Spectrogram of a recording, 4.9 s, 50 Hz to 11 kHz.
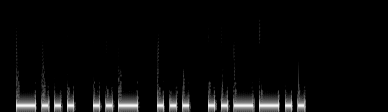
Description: Morse code, heard as a keyed tone, about 15 wpm, 700 Hz. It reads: BUS?
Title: Sentences from Top 1000 Words - Review Part 6 - 15wpm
